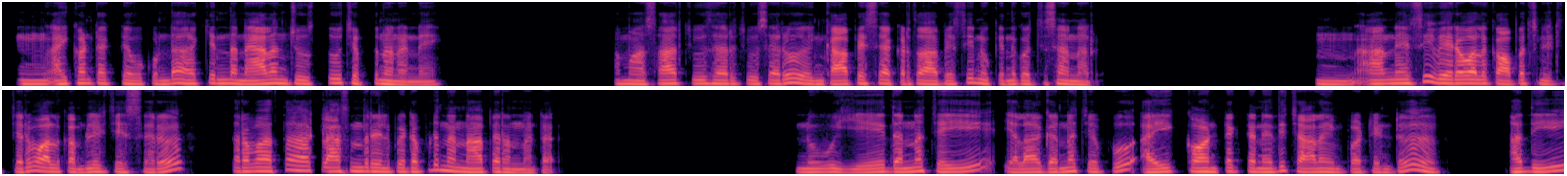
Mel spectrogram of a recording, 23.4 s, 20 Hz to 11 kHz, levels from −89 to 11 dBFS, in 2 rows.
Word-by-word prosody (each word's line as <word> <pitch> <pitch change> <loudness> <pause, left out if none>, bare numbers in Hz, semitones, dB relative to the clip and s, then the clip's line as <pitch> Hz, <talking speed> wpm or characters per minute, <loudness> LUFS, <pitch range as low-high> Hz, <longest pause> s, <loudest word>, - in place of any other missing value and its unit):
హ్మ్. 125 0 0
ఐ - - +3
కాంటాక్టివ్వకుండా 135 -2 -1 0.2
కింద 140 -2 0
నేలను 135 +3 +5
చూస్తూ 130 +1 -3 0.2
చెప్తున్నానండి. 110 -7 0 1.5
మా 125 - +2
సారు 135 +1 +2
చూసారు, 135 -1 0
చూసారు. 130 +4 0 0.2
"ఇంకాపేసేయి. 125 +3 +2
అక్కడితో 125 +1 -2
ఆపేసి 125 +5 -3
నువ్వు 130 -4 -1
కిందకోచ్చేసేయన్నారు." 125 -2 -2 1.7
హ్మ్. 115 -2 -2 0.2
అనేసి 145 +5 +1
వేరే 145 -1 +5
వాళ్ళకి 145 -2 +3
ఆపర్చునిటిచ్చారు. 125 +2 -4
వాళ్ళు 135 -3 +5
కంప్లీట్ 125 +1 0
చేసేసారు. 115 +1 -2 0.5
తర్వాత 145 +2 +1 0.2
క్లాసందరెళ్ళిపోయేటప్పుడు 145 0 0
నన్నాపారన్నమాట. 120 -6 +1 1.9
"నువ్వు 125 +1 0 0.3
ఏదన్నా 130 +3 +1
చెయ్యి, 130 +4 +1 0.3
ఎలాగన్నా 125 +4 +1
చెప్పు. 125 -1 -3 0.3
ఐ - - +3 0.2
కాంటాక్ట్ 135 0 +3
అనేది 125 +5 0
చాలా 125 +1 +3
ఇంపార్టెంటు. 115 +4 -4 0.8
అది 130 0 0
130 Hz, 95 wpm, -24 LUFS, 125-140 Hz, 1.9 s, నేలను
